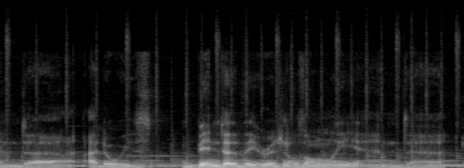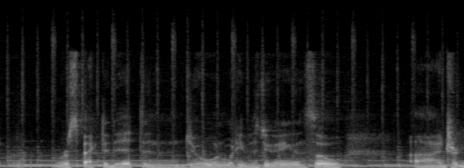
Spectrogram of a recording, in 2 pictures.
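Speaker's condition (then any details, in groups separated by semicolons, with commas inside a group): No condition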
